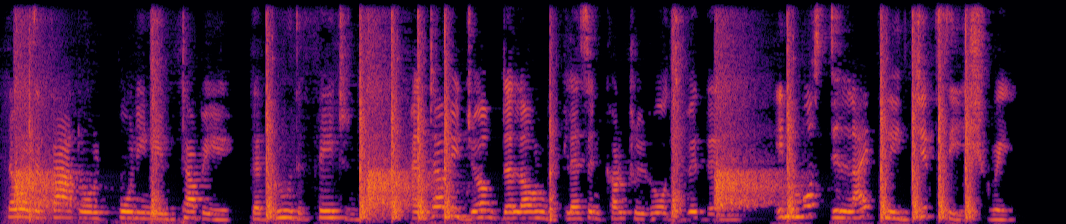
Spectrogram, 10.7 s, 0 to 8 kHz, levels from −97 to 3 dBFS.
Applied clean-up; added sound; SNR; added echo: classical method spectral subtraction.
